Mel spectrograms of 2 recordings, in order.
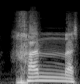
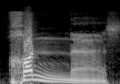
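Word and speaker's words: خناس: ya Min syarril waswasil khannas jangan ganti dengan o khonas ganti dengan O ya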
